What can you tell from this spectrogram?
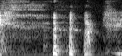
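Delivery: breathy, voiceless laughter; amused laugh. Real, not acted. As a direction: laugh softly at the absurdity. Laughs at the absurd vote.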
